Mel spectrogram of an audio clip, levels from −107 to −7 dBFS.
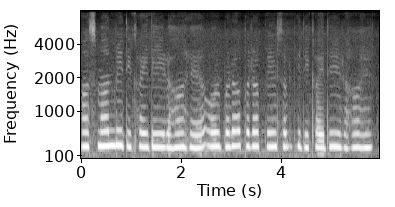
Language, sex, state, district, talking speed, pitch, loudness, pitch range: Hindi, female, Arunachal Pradesh, Longding, 150 wpm, 275 Hz, -11 LUFS, 270-285 Hz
